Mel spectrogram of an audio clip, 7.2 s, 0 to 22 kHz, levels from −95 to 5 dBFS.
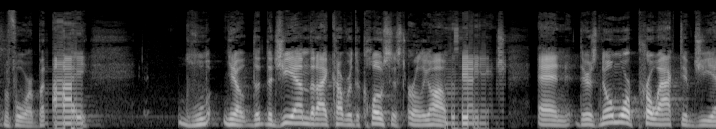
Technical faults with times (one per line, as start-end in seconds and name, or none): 0.45-0.82 robotic sound from repeated short buffers
4.44-5.08 robotic sound from repeated short buffers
